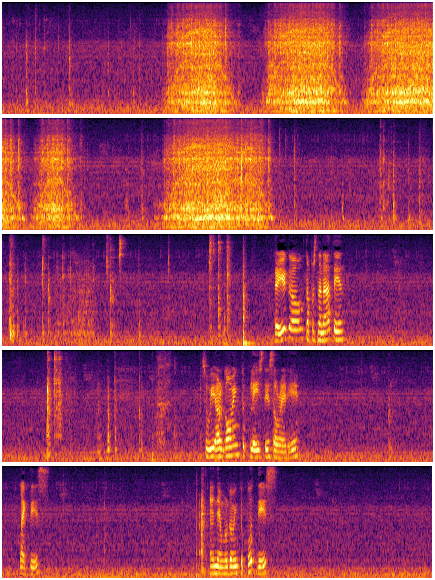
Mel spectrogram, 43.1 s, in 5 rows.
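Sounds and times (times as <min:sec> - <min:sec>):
sewing machine stitching: 0:03.2 - 0:10.3, 0:11.7 - 0:14.2.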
